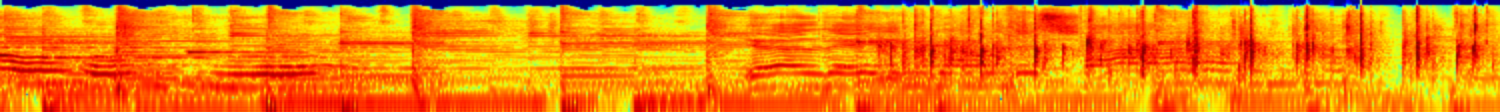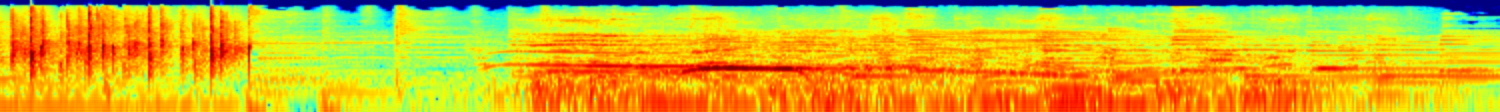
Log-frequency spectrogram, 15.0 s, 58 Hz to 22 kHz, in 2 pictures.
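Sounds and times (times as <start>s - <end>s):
background music: 0.0s - 15.0s
crowd applauding: 4.3s - 8.8s.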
